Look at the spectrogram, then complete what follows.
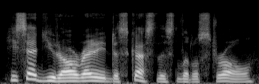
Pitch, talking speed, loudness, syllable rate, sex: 150 Hz, 185 wpm, -16 LUFS, 5.2 syllables/s, male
